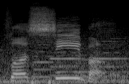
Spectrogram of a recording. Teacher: The stress is on the middle syllable.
